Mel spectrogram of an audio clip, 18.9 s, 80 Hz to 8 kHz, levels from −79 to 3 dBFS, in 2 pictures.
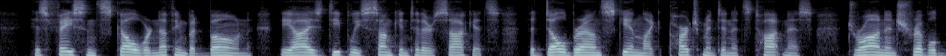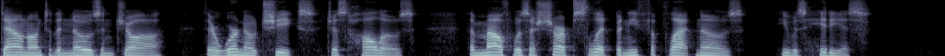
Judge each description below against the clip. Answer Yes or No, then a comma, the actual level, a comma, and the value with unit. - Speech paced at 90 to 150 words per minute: No, average, 165 wpm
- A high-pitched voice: No, low, 135 Hz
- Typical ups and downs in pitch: No, narrow, 2.3 semitones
